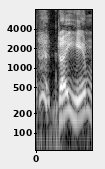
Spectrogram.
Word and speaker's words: Jayhem: I'm your host, Jayhem, rhymes with Bayhem, Executive Director of Counterintelligence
